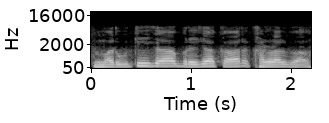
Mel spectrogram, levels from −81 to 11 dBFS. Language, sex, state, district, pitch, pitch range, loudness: Hindi, male, Bihar, Darbhanga, 155 Hz, 145-170 Hz, -13 LUFS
